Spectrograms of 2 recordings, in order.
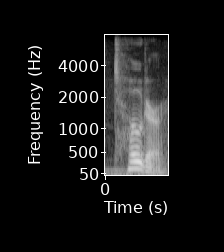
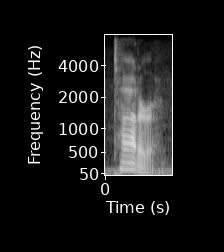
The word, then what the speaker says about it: Toder: My name is Toder. Last name is Toder, but sometimes it comes out as Totter.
